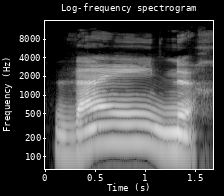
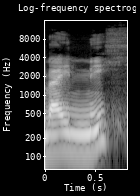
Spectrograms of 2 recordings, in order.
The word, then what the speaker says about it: weinig: Weinig. Ça ne se prononce pas comme weinig. Nee, weinig. Hein?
